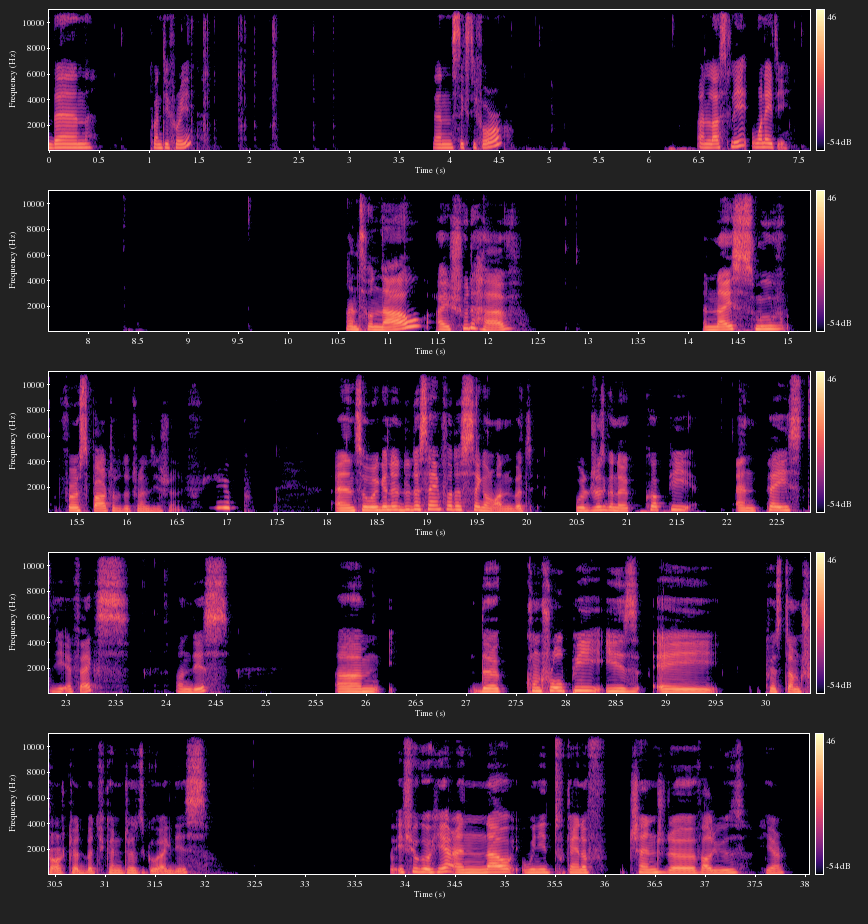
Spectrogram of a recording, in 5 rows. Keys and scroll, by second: 5.9 typing, 6.1 Return, 8.3-9.1 typing, 9.5 Return, 21.3 ctrl+c, 22.7 ctrl+p.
